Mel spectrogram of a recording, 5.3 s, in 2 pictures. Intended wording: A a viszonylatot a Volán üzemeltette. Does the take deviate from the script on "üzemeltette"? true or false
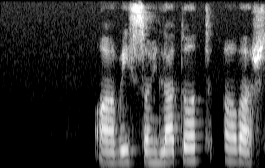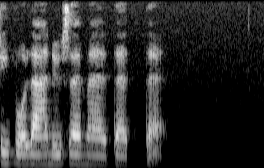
false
